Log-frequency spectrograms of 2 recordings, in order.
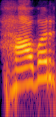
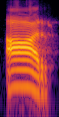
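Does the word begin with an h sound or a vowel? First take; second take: h sound; vowel. First: The word begins with an h sound. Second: The word begins with a vowel sound. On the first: The speaker calls it wrong. "हावर नहीं करते" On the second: The speaker calls it right. "इसका pronunciation हम आ करते हैं"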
